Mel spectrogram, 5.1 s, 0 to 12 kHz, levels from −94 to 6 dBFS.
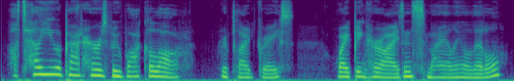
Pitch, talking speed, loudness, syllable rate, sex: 200 Hz, 210 wpm, -16 LUFS, 6.2 syllables/s, female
